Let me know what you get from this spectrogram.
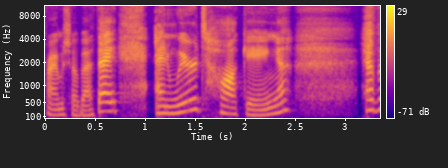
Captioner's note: inhales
